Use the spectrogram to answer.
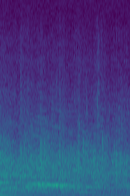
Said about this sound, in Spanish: Dame un aplauso grande al Dios Todopoderoso, amén.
